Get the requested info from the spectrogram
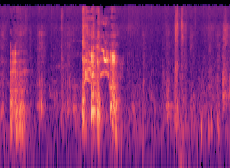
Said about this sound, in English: I look at Tennessee. I clear my throat loudly.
